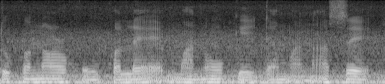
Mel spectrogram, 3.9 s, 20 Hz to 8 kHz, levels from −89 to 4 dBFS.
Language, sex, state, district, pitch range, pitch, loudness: Assamese, male, Assam, Sonitpur, 95-110 Hz, 105 Hz, -15 LUFS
